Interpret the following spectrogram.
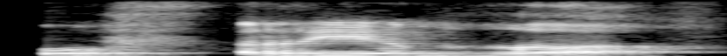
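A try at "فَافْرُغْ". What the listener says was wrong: Jangan mantul.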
